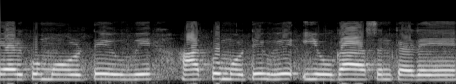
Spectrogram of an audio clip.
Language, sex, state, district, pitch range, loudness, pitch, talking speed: Hindi, female, Jharkhand, Deoghar, 230-240 Hz, -10 LUFS, 235 Hz, 160 wpm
